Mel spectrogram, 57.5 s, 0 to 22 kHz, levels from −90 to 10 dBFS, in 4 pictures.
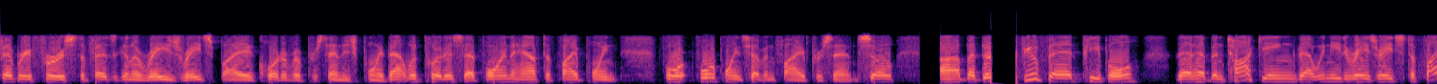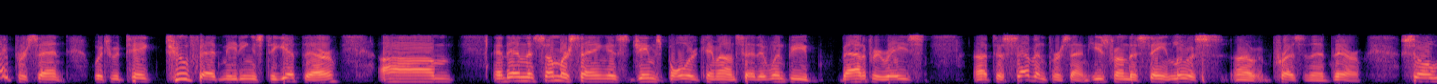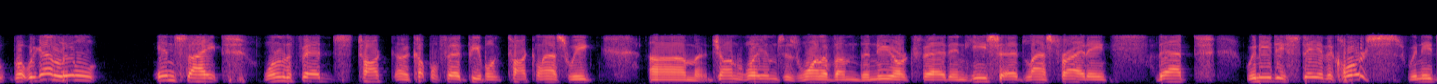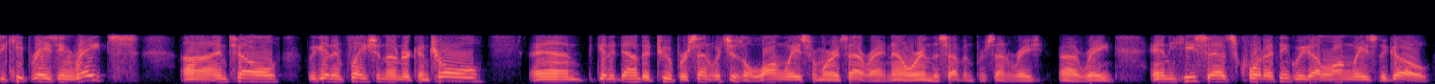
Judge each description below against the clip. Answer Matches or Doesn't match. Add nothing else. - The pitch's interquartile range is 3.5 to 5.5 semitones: Doesn't match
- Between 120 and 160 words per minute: Doesn't match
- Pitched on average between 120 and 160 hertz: Matches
